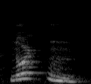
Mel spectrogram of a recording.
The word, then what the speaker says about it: Norton: might have heard it my name for example could be pronouncing the glottal stop Norton that means the soundest stops like your Norton or button okay it's common in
